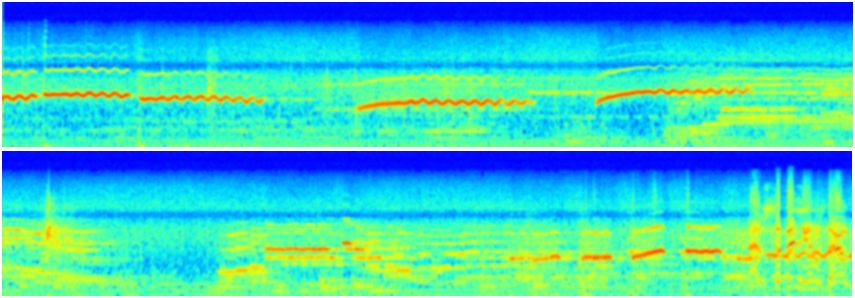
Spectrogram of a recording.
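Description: A man whistles a bright, wandering tune in a sailors' bar, the melodic phrases coming in repeated runs with brief pauses, over a low steady hum of background noise and some clatter toward the end.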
